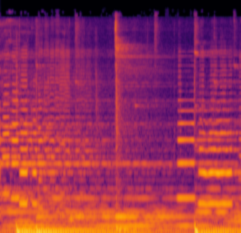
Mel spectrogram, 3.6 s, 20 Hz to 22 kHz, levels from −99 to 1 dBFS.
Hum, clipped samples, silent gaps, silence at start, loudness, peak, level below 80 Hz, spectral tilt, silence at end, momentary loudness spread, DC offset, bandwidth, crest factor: none; under 0.1%; none; 0 s; -20 LUFS; -2 dBFS; -20 dBFS; -5 dB/octave; 0 s; 9 LU; under 0.1%; 17.5 kHz; 16 dB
